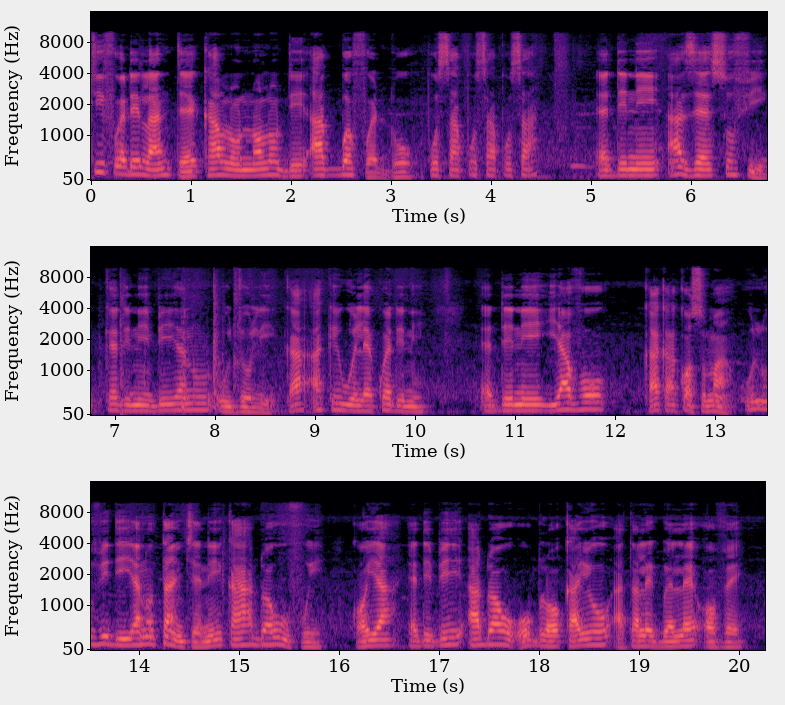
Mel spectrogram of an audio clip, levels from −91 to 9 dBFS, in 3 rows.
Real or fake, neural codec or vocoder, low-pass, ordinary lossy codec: real; none; 9.9 kHz; MP3, 64 kbps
